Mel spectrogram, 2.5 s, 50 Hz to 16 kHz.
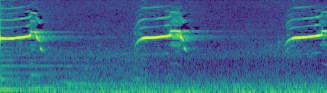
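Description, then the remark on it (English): Three harsh, raspy calls of a Harris's hawk, a raptor of the southwestern United States, evenly spaced about a second apart, each a drawn-out high screech with buzzy overtones, standing out clearly over a low background rumble. “While most raptors are solitary birds, Harris's hawks of the southwestern United States live and hunt in groups of 2 to 6.”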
